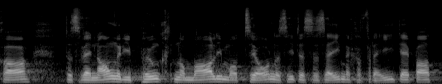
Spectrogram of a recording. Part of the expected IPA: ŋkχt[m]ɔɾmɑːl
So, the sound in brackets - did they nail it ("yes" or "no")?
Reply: no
